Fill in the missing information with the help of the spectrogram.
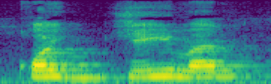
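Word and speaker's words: قَيِّمًا: भी बगैर वक्फ की, लेकिन जब रवां पढ़ेंगे तो आप पढ़ेंगे क़य्यिमन, पारा नंबर 15 सूरतुल कहफ।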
